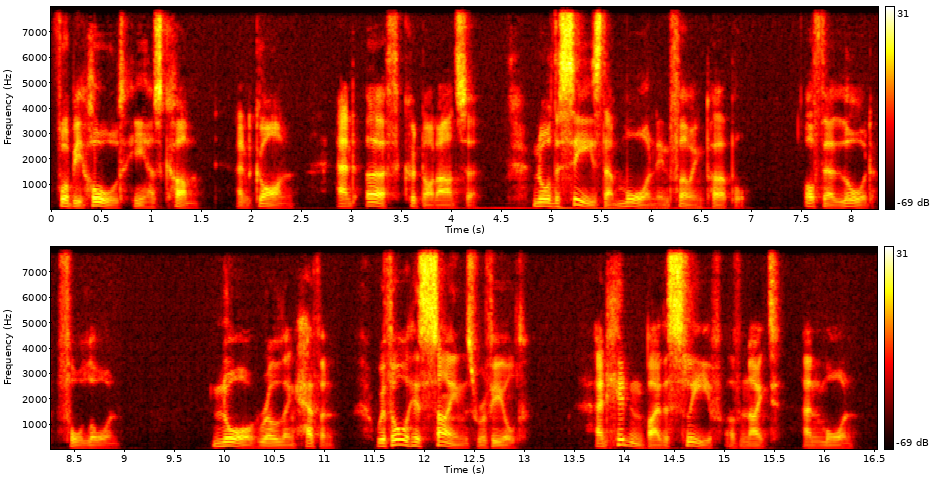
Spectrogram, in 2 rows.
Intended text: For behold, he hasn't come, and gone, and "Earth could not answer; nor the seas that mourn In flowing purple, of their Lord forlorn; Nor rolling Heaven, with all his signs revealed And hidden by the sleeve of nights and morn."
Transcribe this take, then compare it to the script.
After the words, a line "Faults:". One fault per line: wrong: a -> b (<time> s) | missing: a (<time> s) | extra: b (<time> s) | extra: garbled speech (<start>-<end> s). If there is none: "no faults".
For behold, he has come, and gone, and "Earth could not answer; nor the seas that mourn In flowing purple, of their Lord forlorn; Nor rolling Heaven, with all his signs revealed And hidden by the sleeve of night and morn."
Faults:
wrong: hasn't -> has (0.9 s)
wrong: nights -> night (15.1 s)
